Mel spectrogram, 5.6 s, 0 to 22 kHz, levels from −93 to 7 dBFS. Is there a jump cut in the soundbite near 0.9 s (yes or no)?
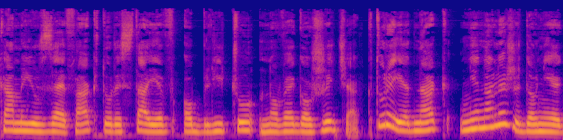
no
